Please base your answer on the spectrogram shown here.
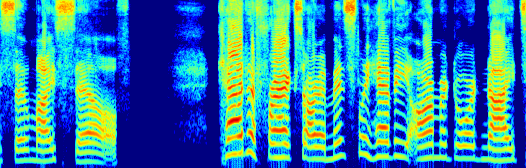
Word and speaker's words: Cataphracts: Cataphracts. Cataphracts. Note that H is not pronounced.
